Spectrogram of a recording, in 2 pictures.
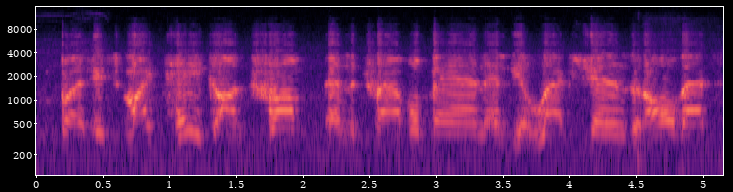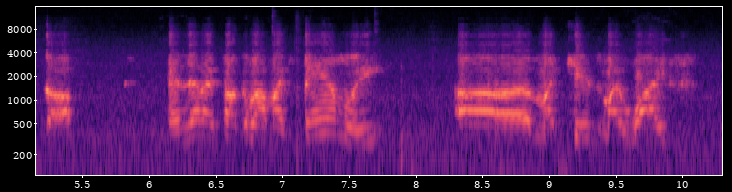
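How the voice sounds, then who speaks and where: Over noticeable background noise, a man with an American accent talks at a fairly slow pace. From Iranian American. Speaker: stand-up comedian. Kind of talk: interview answer.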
